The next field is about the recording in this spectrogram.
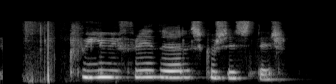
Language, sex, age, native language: Icelandic, female, 8, Icelandic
